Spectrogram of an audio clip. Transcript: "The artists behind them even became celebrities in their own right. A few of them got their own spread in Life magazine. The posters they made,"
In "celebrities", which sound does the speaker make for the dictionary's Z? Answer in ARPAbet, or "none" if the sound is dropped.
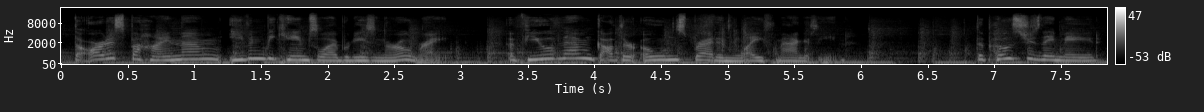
Z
